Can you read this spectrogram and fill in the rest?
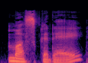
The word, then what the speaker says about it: Muscoda: You know, Jackie John from Richland Center called in and asked Justin Williams to pronounce Musk-a-day, and Justin, yay, got it right. And that's a hard one. Muscoda. It looks like Muscoda.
